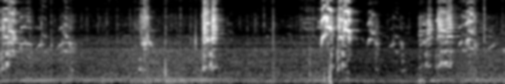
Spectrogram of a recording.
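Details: Wild galah, the pink cockatoo, visiting in Toowoomba, Australia, on a rainy day: harsh, screechy calls in short bursts, about five over seven seconds, some doubled, over a soft low background hum.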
